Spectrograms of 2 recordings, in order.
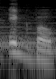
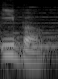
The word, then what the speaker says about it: Igbo: Another area in Africa you have the Igbo people or Ebo pronounced either way.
